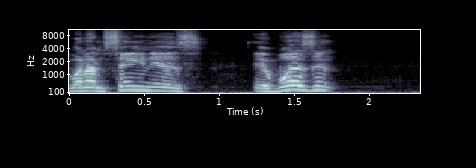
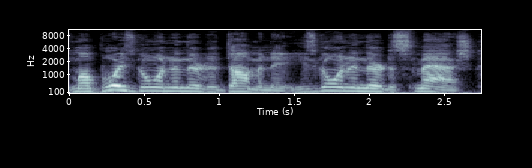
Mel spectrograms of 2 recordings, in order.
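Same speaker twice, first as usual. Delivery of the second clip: ordinary delivery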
